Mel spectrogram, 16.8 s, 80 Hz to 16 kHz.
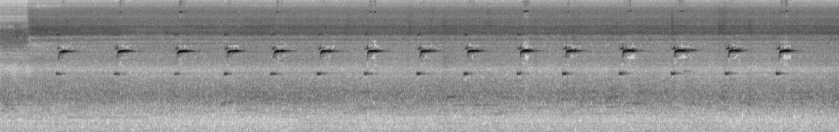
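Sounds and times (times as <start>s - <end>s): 
Eleutherodactylus johnstonei calling: 0.6s - 16.4s.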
